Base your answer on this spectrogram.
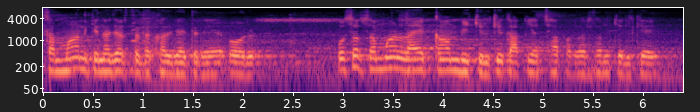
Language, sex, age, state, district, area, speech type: Maithili, male, 18-30, Bihar, Supaul, urban, spontaneous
